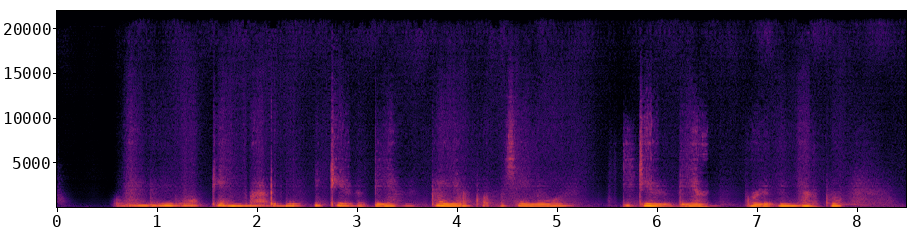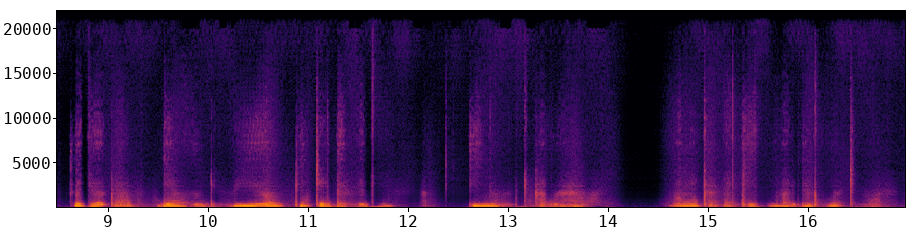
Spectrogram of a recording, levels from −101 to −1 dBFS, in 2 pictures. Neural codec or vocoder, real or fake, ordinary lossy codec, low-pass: codec, 44.1 kHz, 0.9 kbps, DAC; fake; none; none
